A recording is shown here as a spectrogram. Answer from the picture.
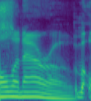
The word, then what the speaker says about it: Molinaro: She was Chachi's mother, and Al Malarino, of course. – Molinaro. – Oh, is it Molinaro? – I think so. – I've been pronouncing it wrong since the 70s.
